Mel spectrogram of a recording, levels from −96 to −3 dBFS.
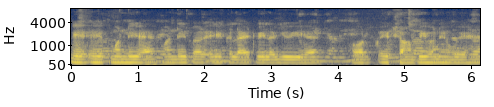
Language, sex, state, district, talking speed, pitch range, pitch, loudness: Hindi, male, Haryana, Rohtak, 185 wpm, 120-125 Hz, 120 Hz, -17 LUFS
